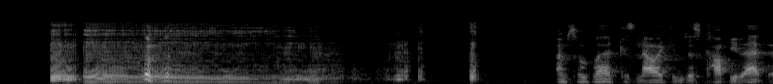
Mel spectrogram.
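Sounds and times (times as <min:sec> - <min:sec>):
buzzing raspberry made with the mouth to imitate a fart: 0:00.5 - 0:04.9
speech: 0:01.4 - 0:02.0, 0:05.6 - 0:07.7
breaths: 0:05.2 - 0:05.6.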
